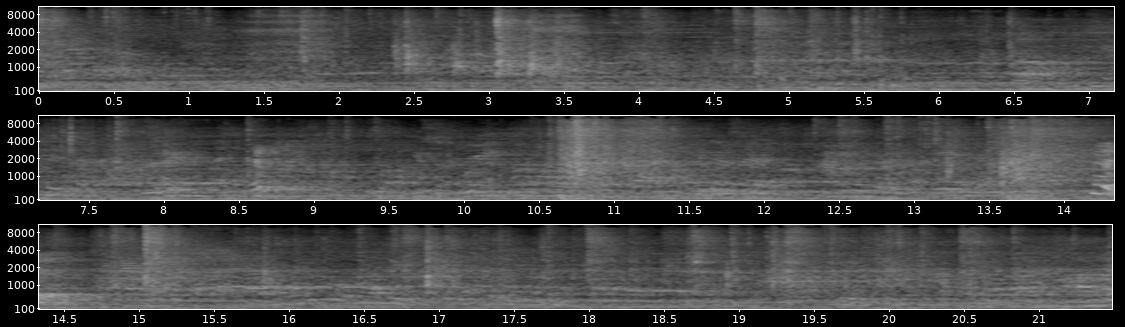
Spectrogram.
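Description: Occasional clanks and knocks of steel swords striking shields and armour in armoured sparring. The sharpest strikes come about three, eleven and fifteen seconds in.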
